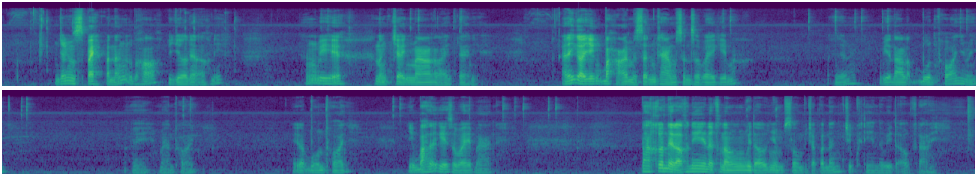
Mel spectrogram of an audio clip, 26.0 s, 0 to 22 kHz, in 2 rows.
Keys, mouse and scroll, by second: 0.0 scroll down 3, 0.3 middle click, 0.7 space, 1.1 scroll down 1, 1.9-2.3 scroll up 3, 2.3 middle click, 2.9 middle click, 11.6 double click, 13.2 double click, 16.6-17.0 scroll down 2, 17.1 middle click, 20.2 double click, 22.9 middle click, 23.8 scroll up 1.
